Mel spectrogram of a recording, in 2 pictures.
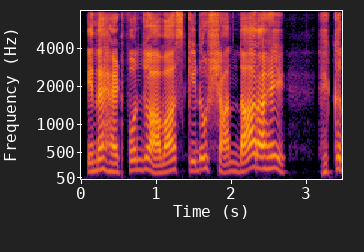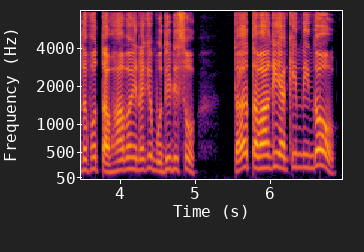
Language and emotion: Sindhi, surprised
